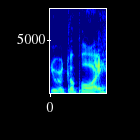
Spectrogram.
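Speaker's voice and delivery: deliberately dumb, silly, put-on character voice. Offering to do a voice for someone, done as the Driggs voice. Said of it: "Give you the Driggs voice".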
